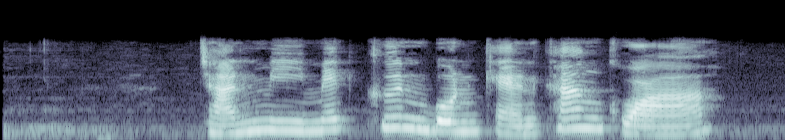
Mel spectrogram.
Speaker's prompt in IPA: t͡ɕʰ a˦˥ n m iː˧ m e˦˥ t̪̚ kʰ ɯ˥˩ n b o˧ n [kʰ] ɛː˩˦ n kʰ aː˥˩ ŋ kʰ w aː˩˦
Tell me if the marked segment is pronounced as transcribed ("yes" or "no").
yes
